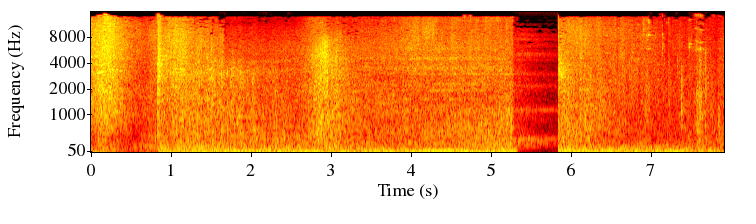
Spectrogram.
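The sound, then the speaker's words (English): Spacecraft retro rockets fire after entering Earth's atmosphere, a loud, dense roar that holds steady, drops out briefly near the end, then surges back. “Retro rockets are next in 3 seconds! 2, 1!”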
